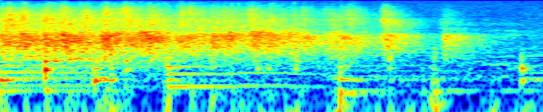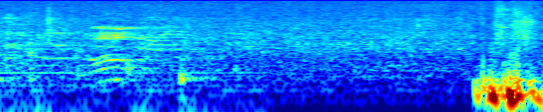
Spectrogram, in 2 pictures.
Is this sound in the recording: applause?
yes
